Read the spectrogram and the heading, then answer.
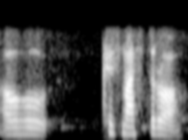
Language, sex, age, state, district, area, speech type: Manipuri, male, 18-30, Manipur, Chandel, rural, conversation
